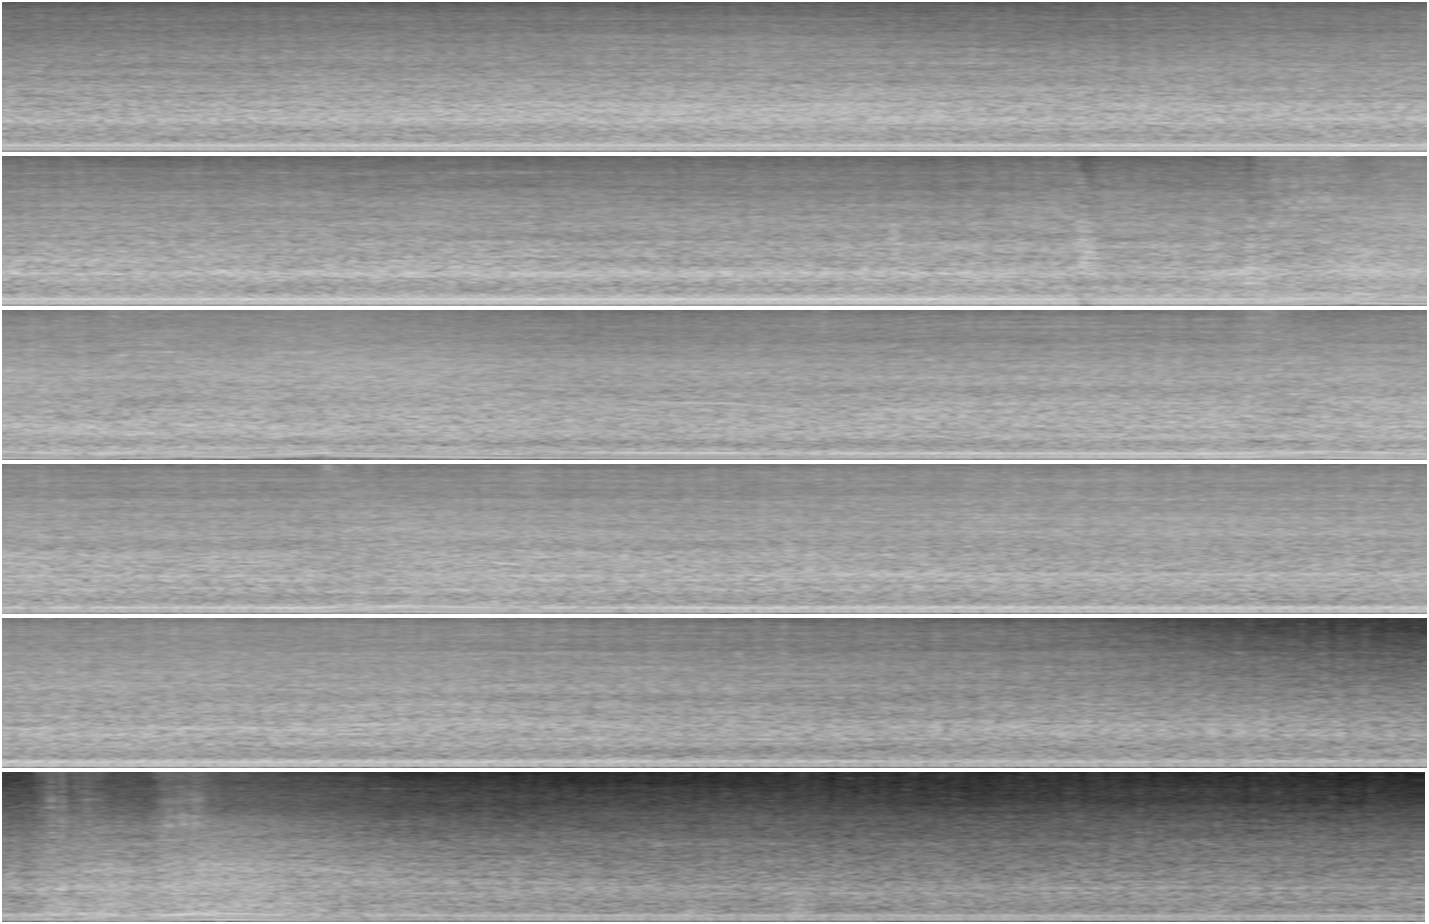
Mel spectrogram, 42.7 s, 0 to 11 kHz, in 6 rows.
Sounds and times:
Idling: 0.0 - 42.7
Vehicle: 0.0 - 42.7.

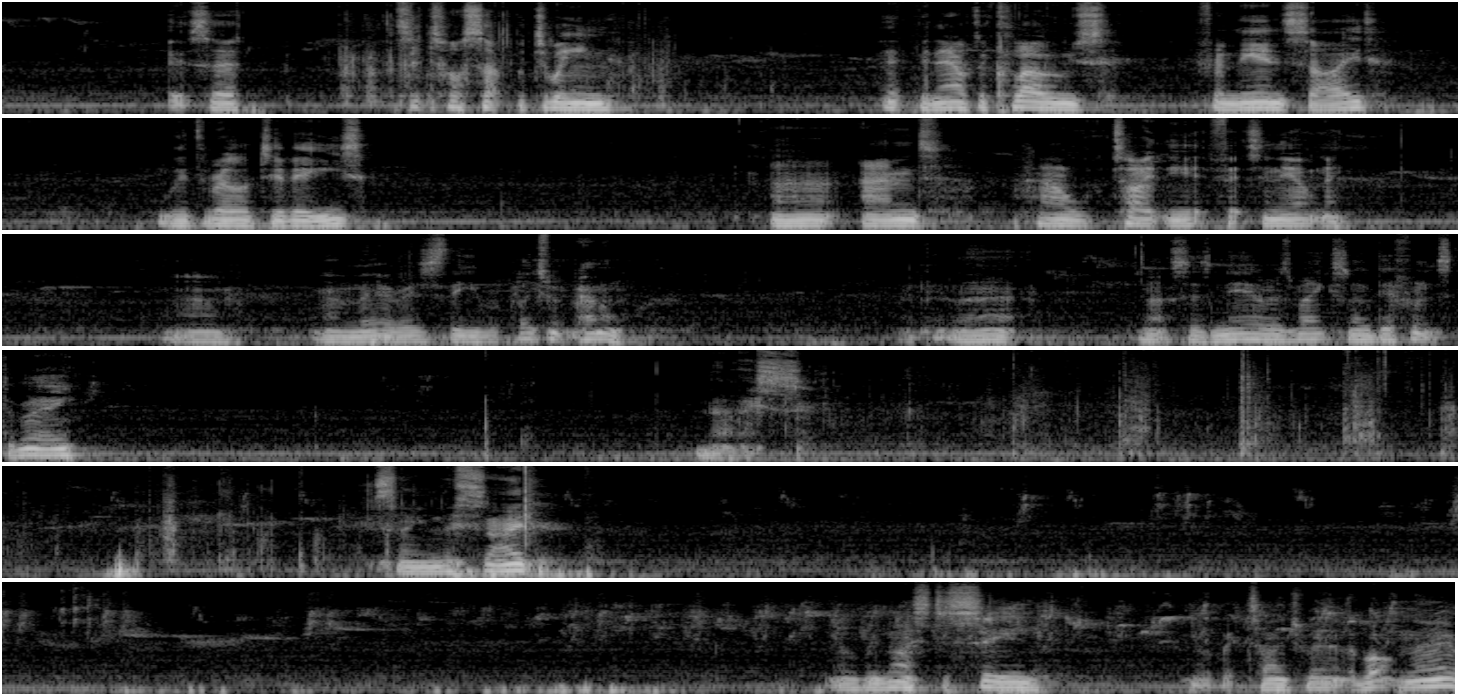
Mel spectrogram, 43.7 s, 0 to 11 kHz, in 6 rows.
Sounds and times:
Speech: 0.8 - 1.3, 1.9 - 3.2, 4.4 - 7.0, 8.0 - 9.2, 11.0 - 14.1, 15.4 - 17.8, 19.0 - 22.3, 25.3 - 26.0, 30.9 - 32.0, 40.5 - 41.7, 42.3 - 43.6.

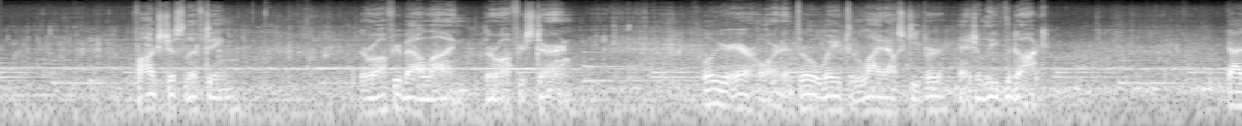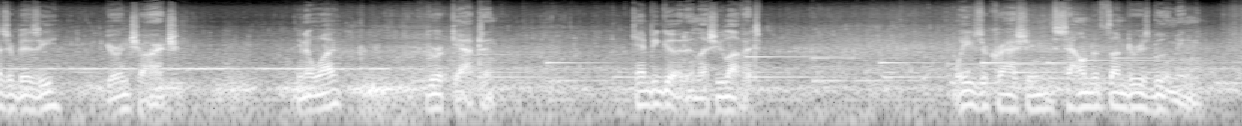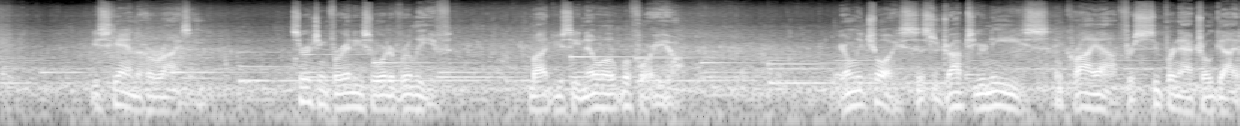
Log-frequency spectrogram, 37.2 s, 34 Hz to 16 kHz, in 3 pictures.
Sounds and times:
Music: 0.0 - 37.2
Speech: 1.4 - 2.4, 3.6 - 5.8, 7.0 - 10.5, 12.3 - 14.3, 15.4 - 15.9, 16.7 - 17.4, 18.7 - 20.1, 21.9 - 24.5, 25.8 - 26.9, 27.8 - 29.4, 30.1 - 31.7, 33.2 - 37.2.

